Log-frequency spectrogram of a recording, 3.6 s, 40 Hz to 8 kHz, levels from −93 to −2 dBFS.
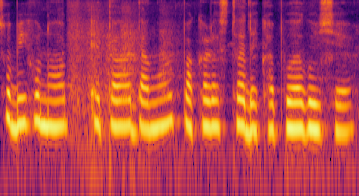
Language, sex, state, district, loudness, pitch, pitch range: Assamese, female, Assam, Kamrup Metropolitan, -14 LUFS, 260 Hz, 245-275 Hz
